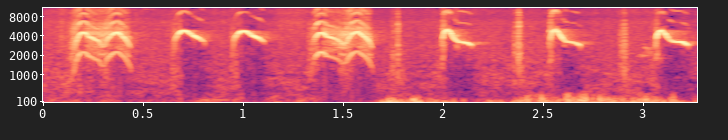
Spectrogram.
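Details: Leafbird that sings when music plays, delivering paired, ringing arched whistles and downslurs in quick succession, with faint low rumbles underneath.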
